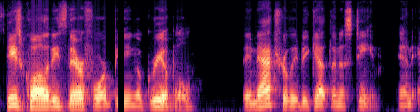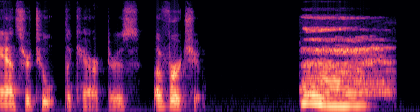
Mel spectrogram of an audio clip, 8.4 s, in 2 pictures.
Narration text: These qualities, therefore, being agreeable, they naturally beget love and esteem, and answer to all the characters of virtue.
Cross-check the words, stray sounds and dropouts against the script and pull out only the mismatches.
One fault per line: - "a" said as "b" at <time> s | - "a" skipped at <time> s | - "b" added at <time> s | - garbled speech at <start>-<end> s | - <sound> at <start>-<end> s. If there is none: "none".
- dropout at 1.2-1.2 s
- "love" skipped at 3.3 s
- "all" skipped at 4.8 s
- sigh at 7.2-8.2 s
